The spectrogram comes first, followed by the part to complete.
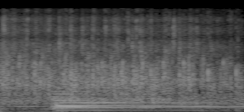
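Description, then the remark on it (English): A church audience claps steadily for one of its members who got a job, a dense, continuous wash of applause, with a sustained low musical tone, like a held organ note, entering under it partway through. “I'm glad that you clap for him, but please don't forget that one of the reasons he got the job is because of you.”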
